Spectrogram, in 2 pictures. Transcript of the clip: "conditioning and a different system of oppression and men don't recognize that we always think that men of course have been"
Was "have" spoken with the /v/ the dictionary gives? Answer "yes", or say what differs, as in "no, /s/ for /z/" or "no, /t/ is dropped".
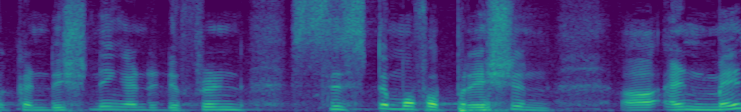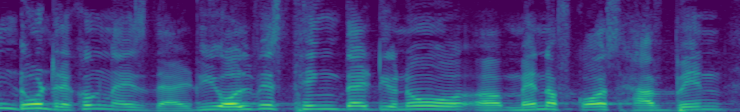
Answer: yes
